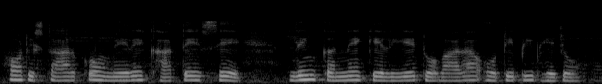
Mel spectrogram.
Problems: none marked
